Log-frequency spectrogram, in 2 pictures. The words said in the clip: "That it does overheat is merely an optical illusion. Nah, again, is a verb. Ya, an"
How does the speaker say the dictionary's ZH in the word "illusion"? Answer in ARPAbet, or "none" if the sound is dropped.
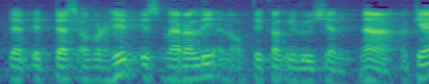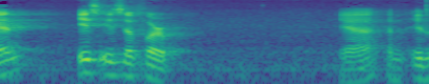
S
